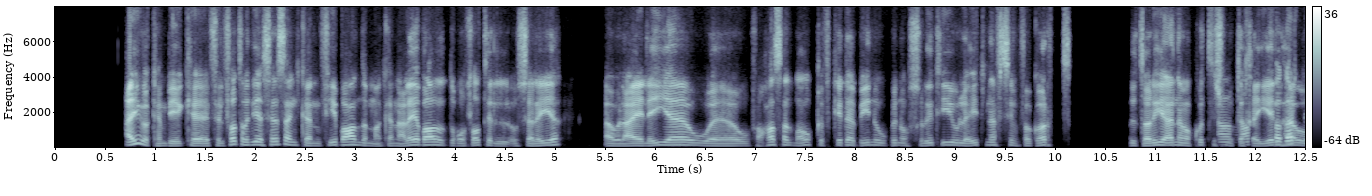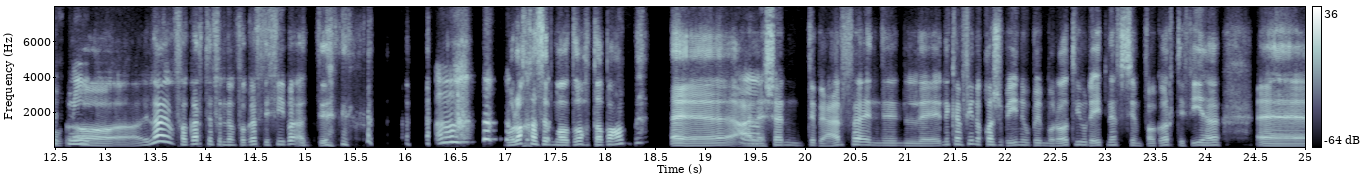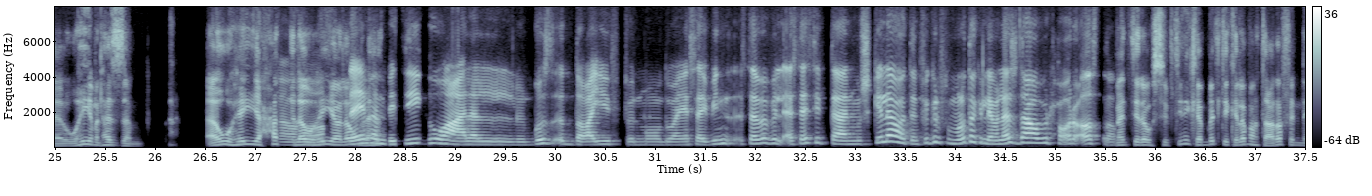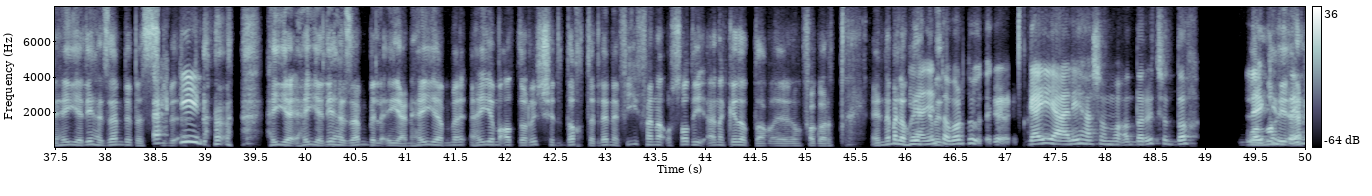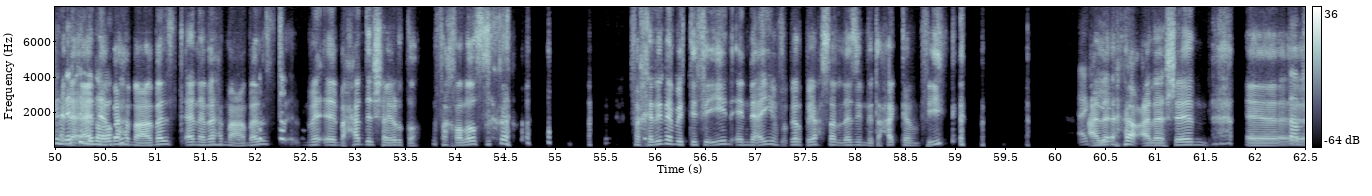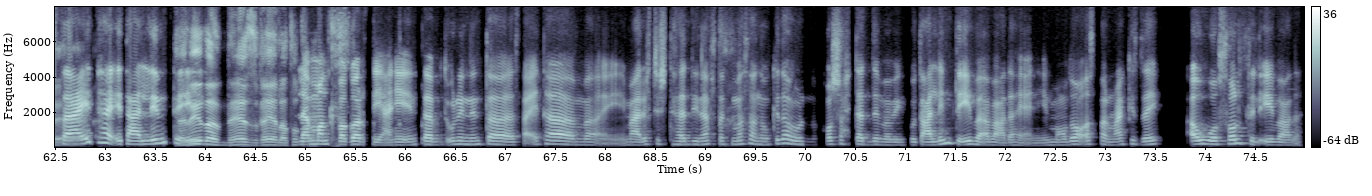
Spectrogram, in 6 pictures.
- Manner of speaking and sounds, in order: laughing while speaking: "أنتِ"; giggle; unintelligible speech; other background noise; laugh; tsk; giggle; chuckle; giggle; tapping; laugh; chuckle; chuckle; chuckle
- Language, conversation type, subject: Arabic, podcast, إزاي بتحافظ على هدوءك وقت الضغوط الكبيرة؟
